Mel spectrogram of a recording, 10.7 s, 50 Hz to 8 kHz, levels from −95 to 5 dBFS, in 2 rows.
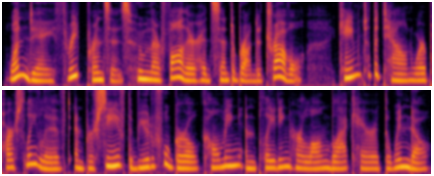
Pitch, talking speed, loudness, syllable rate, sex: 215 Hz, 190 wpm, -19 LUFS, 4.8 syllables/s, female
